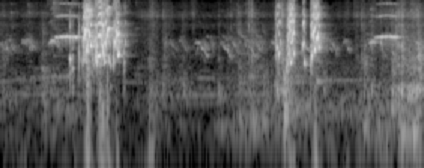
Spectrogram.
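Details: Lovebirds, a Sky Blue Opaline and a Cobalt, in the morning: two loud bursts of harsh, buzzy high chirping separated by quieter thin tonal tweets, with faint background chatter between them.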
